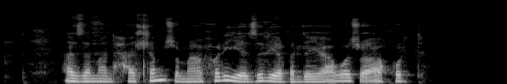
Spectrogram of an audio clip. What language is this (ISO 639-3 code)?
kbd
